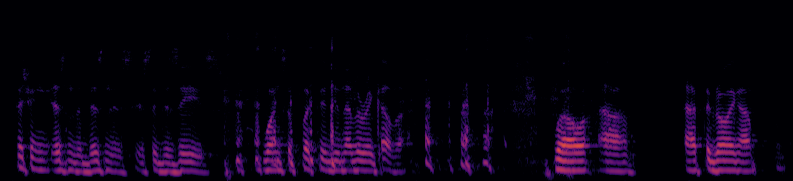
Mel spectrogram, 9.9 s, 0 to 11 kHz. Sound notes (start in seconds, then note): 2.8 laughs; 5.7 both laughing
